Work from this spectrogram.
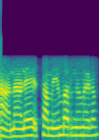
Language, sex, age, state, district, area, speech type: Malayalam, female, 30-45, Kerala, Malappuram, rural, conversation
